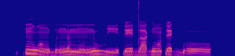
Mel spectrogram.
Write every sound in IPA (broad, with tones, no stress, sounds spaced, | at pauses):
kʷ ĩ˦ w ɔ̃˨ ɡ͡b ə˨ ŋ ə˦˨ m ũ˨ n u˦ v iː˨ ɗ e˧ d a˨˦ ɡ ɔ̃˦ ɗ ɛ˦ ɡ͡b oː˨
